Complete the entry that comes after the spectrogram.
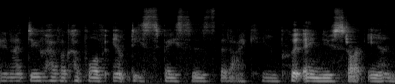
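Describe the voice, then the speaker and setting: This woman has an ordinary speaking voice, pitched fairly low. She talks at a moderate pace. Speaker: cross-stitch vlogger. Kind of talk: casual chat.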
